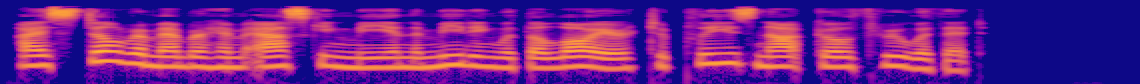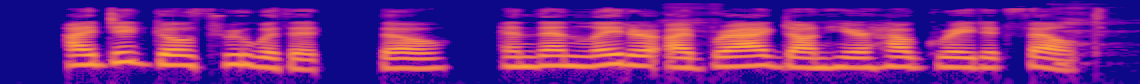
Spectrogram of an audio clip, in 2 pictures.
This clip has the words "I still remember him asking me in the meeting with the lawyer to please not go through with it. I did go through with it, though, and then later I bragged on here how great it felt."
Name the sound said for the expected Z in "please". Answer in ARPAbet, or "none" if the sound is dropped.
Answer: Z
